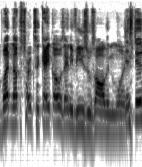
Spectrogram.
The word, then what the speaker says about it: Evisu: Those are Evisus. Oh, okay. Spell it. EVISU. Sounds like a Zuzu.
